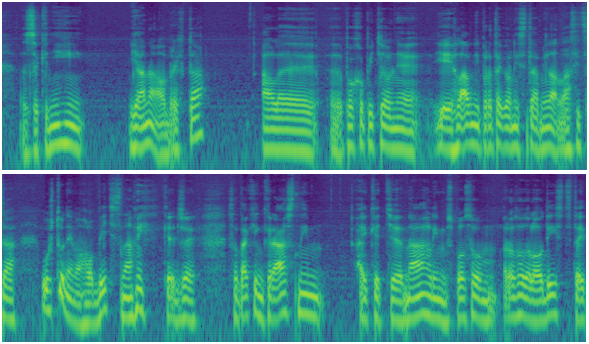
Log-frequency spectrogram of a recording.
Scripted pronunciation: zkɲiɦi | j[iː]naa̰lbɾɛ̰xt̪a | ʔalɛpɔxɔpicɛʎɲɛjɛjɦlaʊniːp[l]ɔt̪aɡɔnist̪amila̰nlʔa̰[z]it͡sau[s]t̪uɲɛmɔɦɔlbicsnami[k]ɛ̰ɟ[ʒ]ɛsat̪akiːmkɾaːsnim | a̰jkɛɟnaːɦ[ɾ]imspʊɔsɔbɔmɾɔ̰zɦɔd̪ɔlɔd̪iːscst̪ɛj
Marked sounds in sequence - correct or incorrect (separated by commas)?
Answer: incorrect, incorrect, incorrect, incorrect, correct, correct, incorrect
